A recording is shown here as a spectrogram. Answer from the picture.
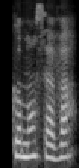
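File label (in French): "comment ca va", French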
